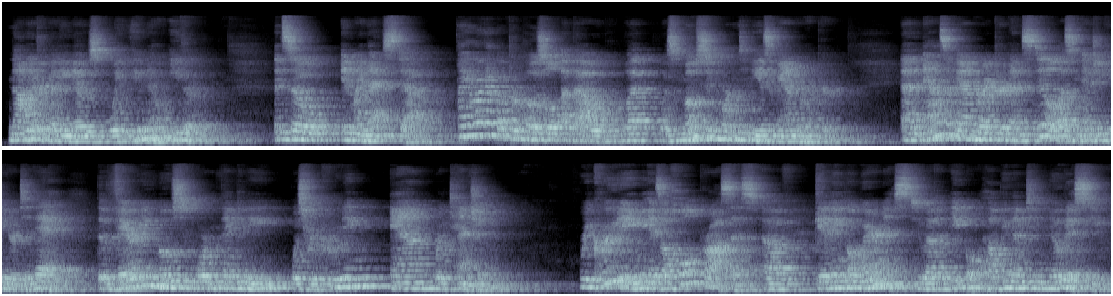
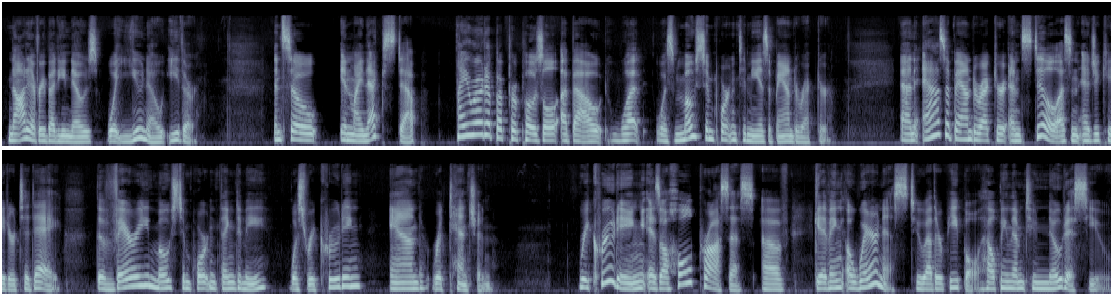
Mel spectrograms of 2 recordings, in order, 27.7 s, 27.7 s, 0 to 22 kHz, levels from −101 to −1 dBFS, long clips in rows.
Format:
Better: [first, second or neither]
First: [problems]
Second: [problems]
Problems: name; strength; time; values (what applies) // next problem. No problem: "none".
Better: second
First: off-mic speech; far // room echo; strong; dies away in 1.3 s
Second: none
